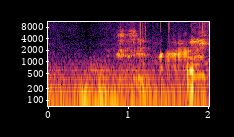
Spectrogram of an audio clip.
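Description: Faint, thin voice of the person on the other end of a call, coming from a mobile phone held to the ear, starting about a second in over low room tone.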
